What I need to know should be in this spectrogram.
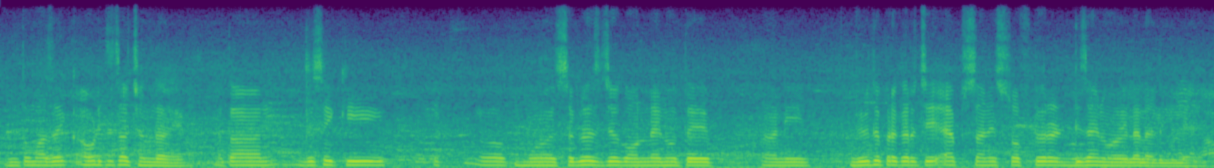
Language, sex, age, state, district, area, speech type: Marathi, male, 18-30, Maharashtra, Nanded, rural, spontaneous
